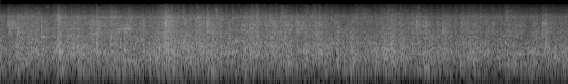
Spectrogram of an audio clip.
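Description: Steam train running, heard from an open-sided passenger car: a steady rolling rumble with repeated clicks and knocks.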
